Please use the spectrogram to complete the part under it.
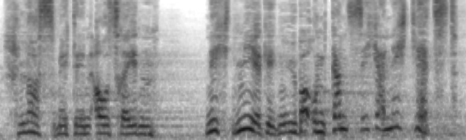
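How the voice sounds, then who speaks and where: A woman's voice: medium pitch, expressive, measured pace, slightly rough, big-room sound. An actress playing a hard, suspicious female resistance leader in a video game, curt and commanding. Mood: stern, impatient. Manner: stern, clipped, commanding. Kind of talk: dramatic video game acting.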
